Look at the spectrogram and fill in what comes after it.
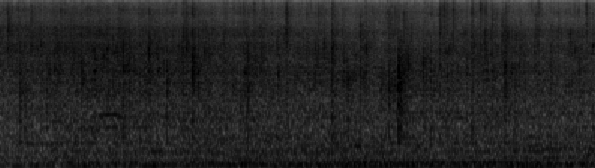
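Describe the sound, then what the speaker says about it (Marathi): Crushed ginger and garlic hitting hot oil in a pan, a steady, loud, crackling sizzle that holds throughout with scattered sharper pops. "तेल पण छान गरम झालं। आता हे जे आलं लसूण क्रश आपण घेतलाय तो ऍड करूया।"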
